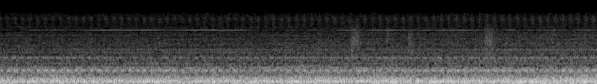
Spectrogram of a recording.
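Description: Helicopter in flight heard from inside the cabin: a loud, steady rumble of engine and rotor with a constant high whine over it.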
